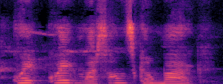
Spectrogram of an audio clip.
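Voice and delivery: excited father calling out; urgent happy orders. Acted. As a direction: rush the servants, beaming with joy.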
